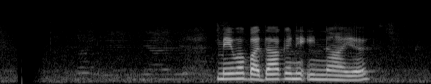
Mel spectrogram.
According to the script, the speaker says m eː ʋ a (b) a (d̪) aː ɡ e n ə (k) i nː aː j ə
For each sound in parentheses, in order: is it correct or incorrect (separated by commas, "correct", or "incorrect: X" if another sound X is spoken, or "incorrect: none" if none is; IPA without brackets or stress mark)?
correct, correct, incorrect: ʔ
